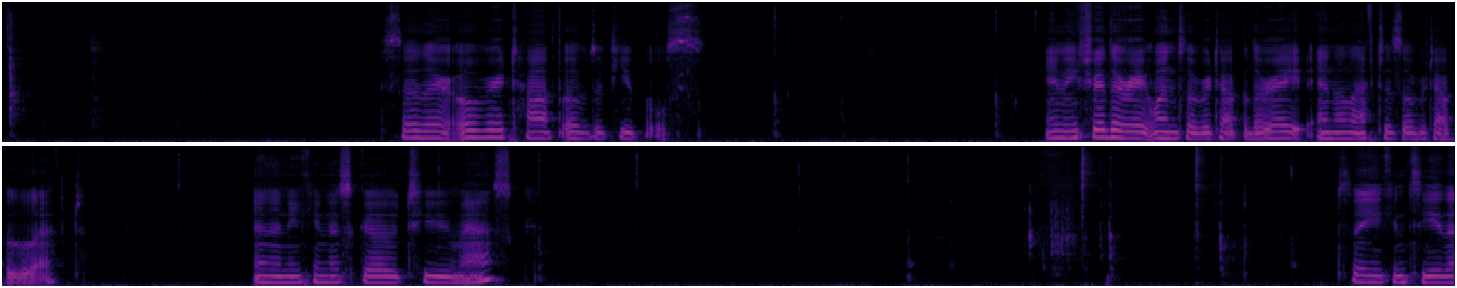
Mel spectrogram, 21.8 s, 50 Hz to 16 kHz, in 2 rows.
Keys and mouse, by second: 0.4 ctrl+click, 12.8 right click, 15.5 click, 16.2 right click, 18.3 click, 19.6 Return, 20.4 Return, 21.1 click.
